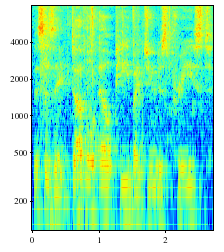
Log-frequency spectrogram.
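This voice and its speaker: A soft-spoken man co-hosting a casual chat in a record store, talking in a low-key, rambling way. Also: moderate pace, slight background noise. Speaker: record store owner co-host. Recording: echoey store, mic at a distance.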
